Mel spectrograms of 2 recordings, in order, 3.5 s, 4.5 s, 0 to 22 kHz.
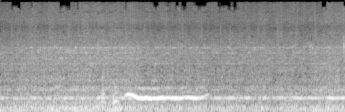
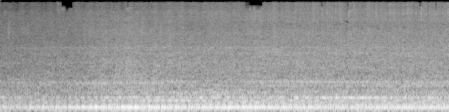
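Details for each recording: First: Twin-turbo Hellcat V8 with single Comp Cams cam, lumpy idle with a steady hollow hum from the turbo manifold, present since the manifold was first fitted; cause unknown, owner assumes it's just the manifold's sound. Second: Custom twin-turbo Hellcat V8 with single Comp Cams cam, cold start: deep, steady idle with an even low rumble, no knocks or misses, faint turbo whistle and some manifold noise on top; normal cold-start idle.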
